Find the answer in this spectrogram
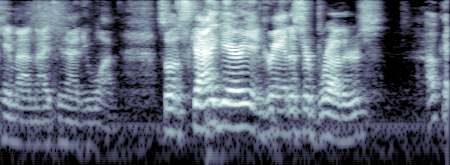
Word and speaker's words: Sky Garry: name is, in Japanese, Sky Garry. And that's with a G. Sky Garry. But it's spelled Garry. 2 R's. Yeah. So almost like Carry, Carry, right?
